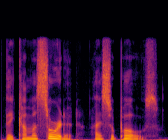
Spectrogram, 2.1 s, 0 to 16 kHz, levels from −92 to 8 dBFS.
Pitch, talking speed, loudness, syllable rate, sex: 165 Hz, 140 wpm, -17 LUFS, 5.4 syllables/s, female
